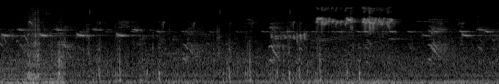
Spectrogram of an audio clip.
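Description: Small birds chirping repeatedly in the background, short high notes with some sliding calls, and a brief high hiss about three seconds in.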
